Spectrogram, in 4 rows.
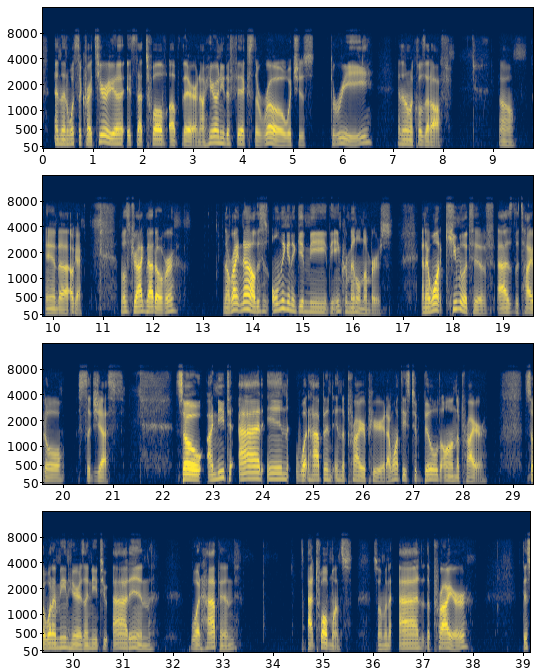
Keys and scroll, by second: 1.1 Up, 4.5 F4, 5.3 F4, 7.2 shift+0, 7.4 Return, 8.0 Up, 9.1 Escape, 9.1 f, 10.6 ctrl+c, 11.0 shift+Right, 12.7-13.7 typing, 14.4 Escape, 23.3 F2, 24.0 Escape, 25.8 Left, 26.5 Right, 26.9 Right, 27.1 Right, 27.3 Right, 27.6 Right, 27.9 Right, 29.0 Left, 29.2 Left, 29.4 Left, 29.6 Left, 30.0 F2, 32.0 Left, 32.4 Right, 32.6 F2, 32.9 Left, 33.8 Return, 34.4 Up, 36.8 ctrl+c, 37.1 shift+Right, 38.7-39.1 typing.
